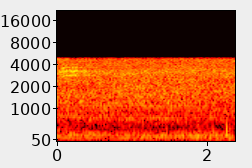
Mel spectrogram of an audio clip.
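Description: Steady background noise: a low hum under an even hiss.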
